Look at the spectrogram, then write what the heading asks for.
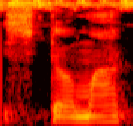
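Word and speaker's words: stomach: যেমন এস টি ও এম এ সি এইচ স্টমাক এখানেও সি এইচ এর উচ্চারণ কয়েছে তাই আমরা এখানেও এস যোগ করে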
